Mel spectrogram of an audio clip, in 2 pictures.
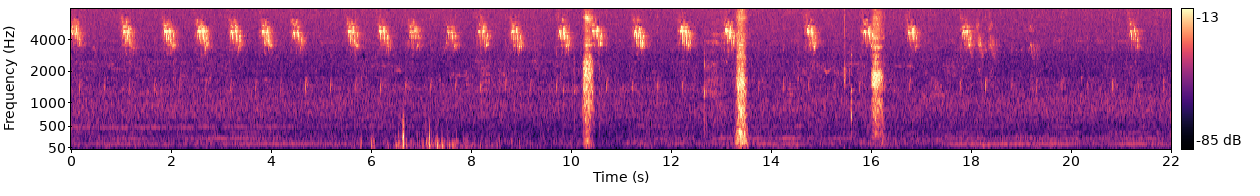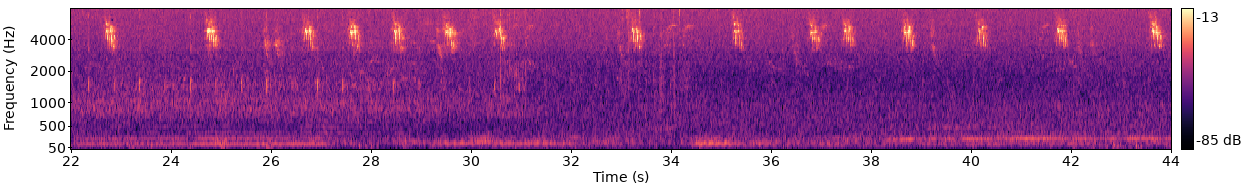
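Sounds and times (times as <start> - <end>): small bird chirping: 0.0 - 34.5, 43.5 - 44.0.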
